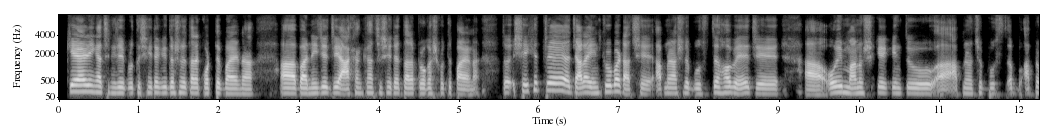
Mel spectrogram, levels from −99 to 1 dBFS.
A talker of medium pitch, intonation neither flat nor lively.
No: medium, 150 Hz; narrow, 2.1 semitones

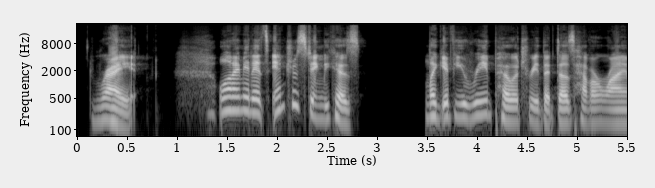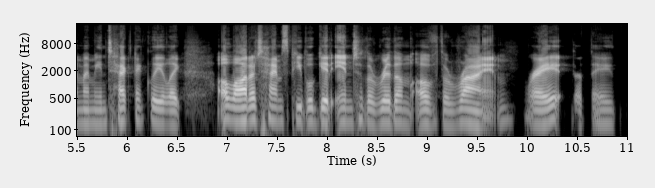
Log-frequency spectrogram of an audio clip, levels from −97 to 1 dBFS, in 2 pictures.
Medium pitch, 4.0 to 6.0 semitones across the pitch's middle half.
No: medium, 150 Hz; average, 3.4 semitones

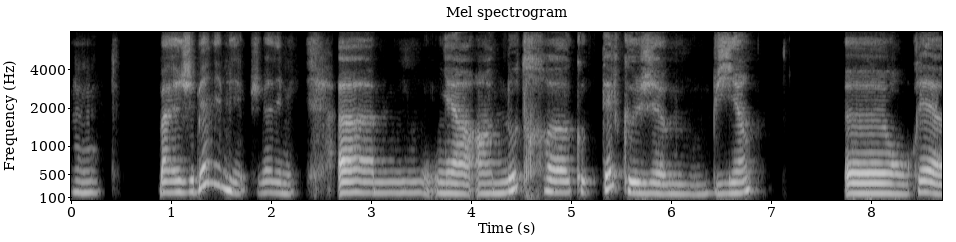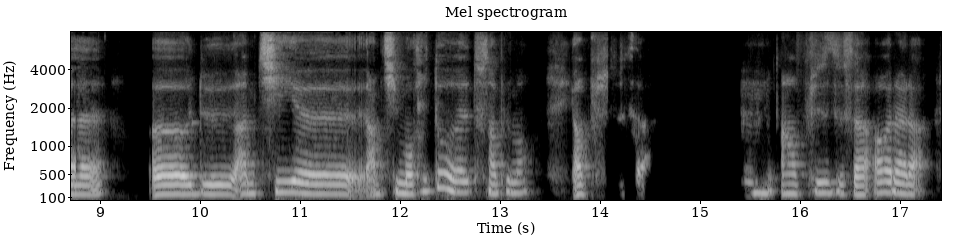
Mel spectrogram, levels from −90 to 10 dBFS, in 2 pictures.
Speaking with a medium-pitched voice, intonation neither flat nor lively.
No: medium, 180 Hz; narrow, 2.1 semitones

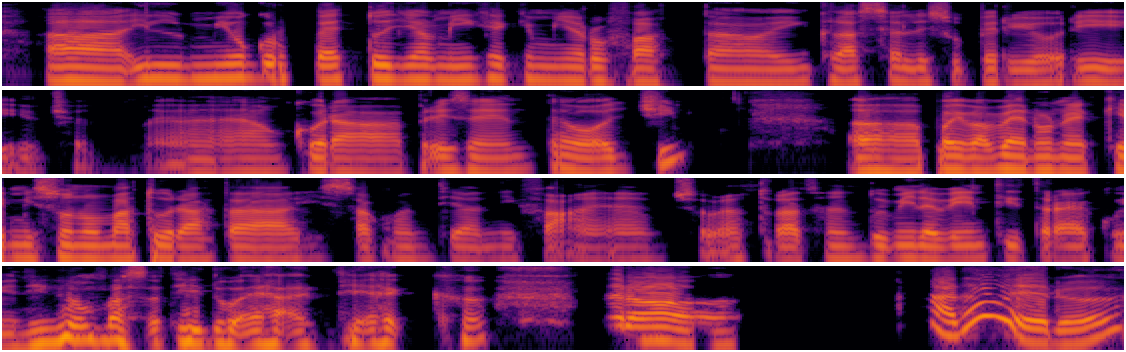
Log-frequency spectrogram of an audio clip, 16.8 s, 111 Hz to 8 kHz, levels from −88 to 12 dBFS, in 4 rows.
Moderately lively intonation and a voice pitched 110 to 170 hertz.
Yes: average, 3.6 semitones; low, 135 Hz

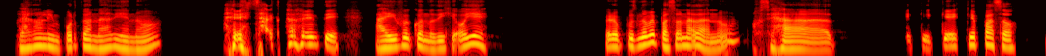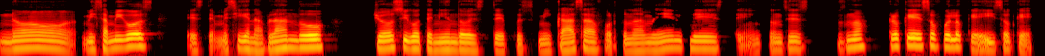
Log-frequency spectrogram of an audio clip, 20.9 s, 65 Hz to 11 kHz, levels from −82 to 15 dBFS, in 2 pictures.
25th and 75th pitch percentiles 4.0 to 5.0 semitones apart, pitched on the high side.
No: average, 4.3 semitones; medium, 140 Hz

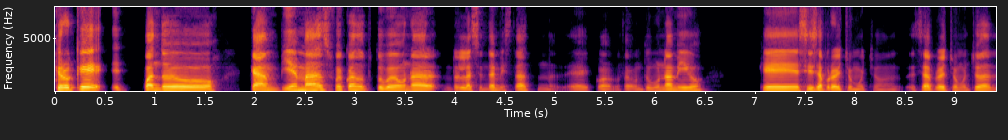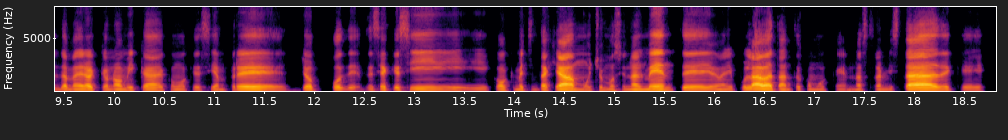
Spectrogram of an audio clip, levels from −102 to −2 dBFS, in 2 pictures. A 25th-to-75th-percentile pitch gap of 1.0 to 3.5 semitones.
No: average, 3.9 semitones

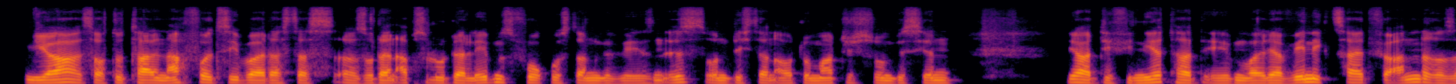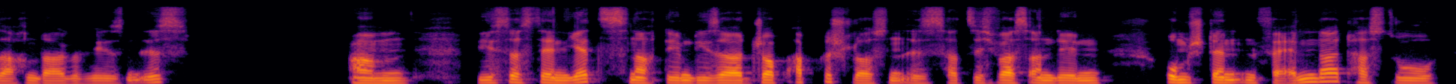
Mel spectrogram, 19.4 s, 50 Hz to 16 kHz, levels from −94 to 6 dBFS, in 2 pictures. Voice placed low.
Yes: low, 110 Hz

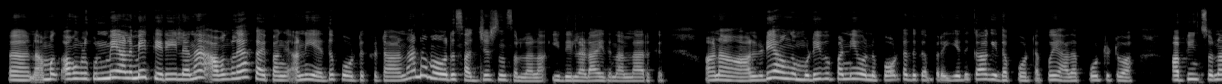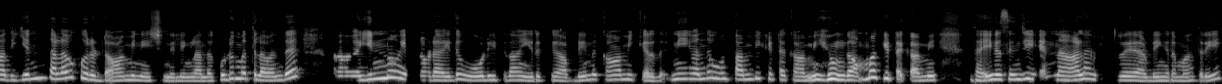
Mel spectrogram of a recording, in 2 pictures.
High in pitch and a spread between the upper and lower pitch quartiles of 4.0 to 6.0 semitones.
Yes: high, 210 Hz; average, 4.6 semitones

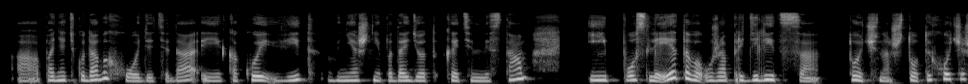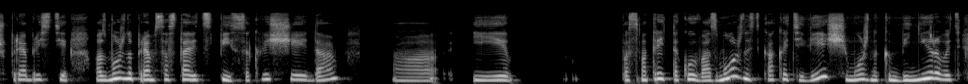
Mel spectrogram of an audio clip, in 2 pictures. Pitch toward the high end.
Yes: high, 200 Hz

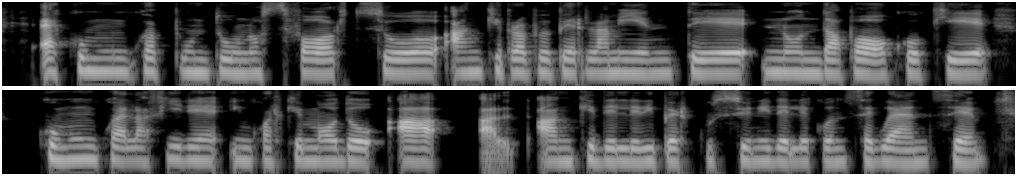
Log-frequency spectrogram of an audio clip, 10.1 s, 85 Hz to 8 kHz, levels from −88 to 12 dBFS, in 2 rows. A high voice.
No: medium, 175 Hz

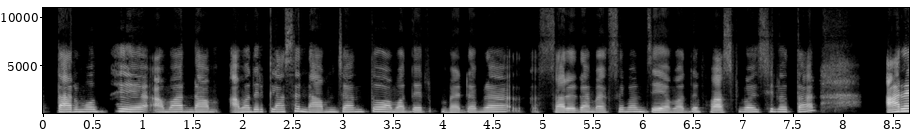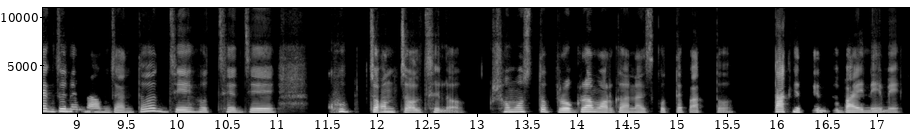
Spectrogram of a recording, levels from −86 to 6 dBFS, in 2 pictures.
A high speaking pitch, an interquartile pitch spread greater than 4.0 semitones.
No: high, 195 Hz; average, 2.9 semitones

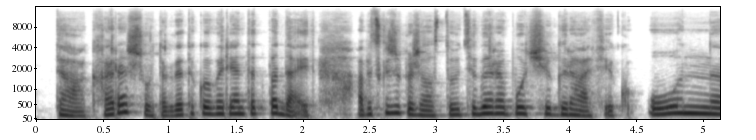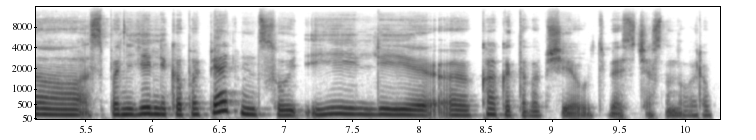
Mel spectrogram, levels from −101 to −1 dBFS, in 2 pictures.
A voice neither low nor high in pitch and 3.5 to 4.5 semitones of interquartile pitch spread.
Yes: medium, 180 Hz; average, 4.1 semitones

